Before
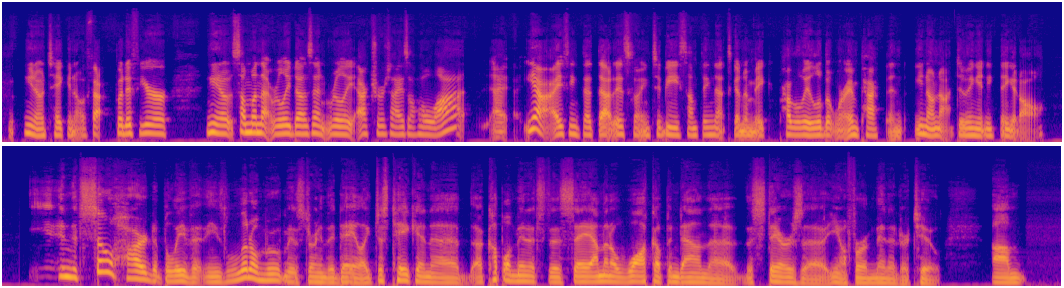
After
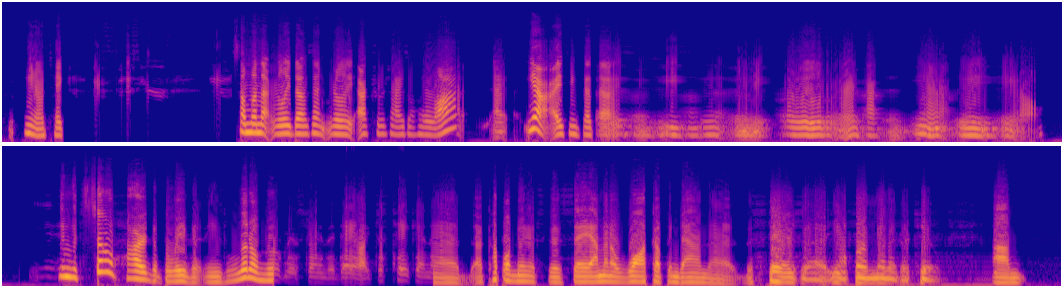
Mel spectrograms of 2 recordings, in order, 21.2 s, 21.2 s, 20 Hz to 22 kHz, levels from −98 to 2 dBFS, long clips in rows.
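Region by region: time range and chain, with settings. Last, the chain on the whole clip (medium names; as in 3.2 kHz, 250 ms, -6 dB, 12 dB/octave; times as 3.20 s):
0.61–2.35 s: rippled Chebyshev high-pass 1.8 kHz, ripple 6 dB + treble shelf 4.4 kHz +8.5 dB + decay stretcher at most 52 dB/s
5.94–10.28 s: spectral blur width 114 ms + hum notches 60/120/180/240/300/360/420/480 Hz
13.31–14.92 s: de-esser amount 95% + resonant high-pass 820 Hz, resonance Q 2.9
18.11–20.55 s: one-bit delta coder 32 kbps, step -38.5 dBFS + comb 6.4 ms, depth 89%
whole clip: local Wiener filter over 41 samples; upward expansion 1.5:1, over -36 dBFS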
